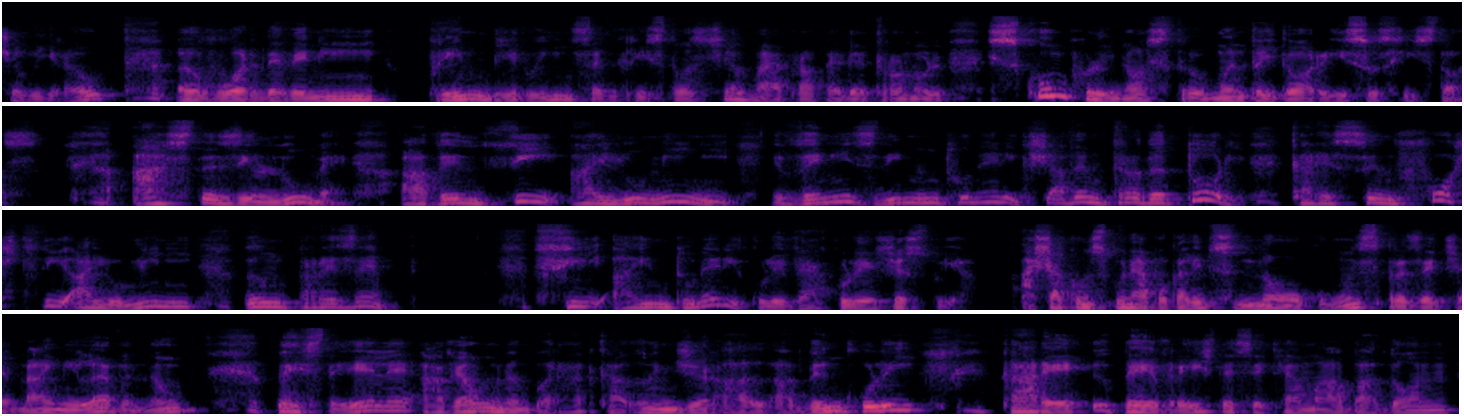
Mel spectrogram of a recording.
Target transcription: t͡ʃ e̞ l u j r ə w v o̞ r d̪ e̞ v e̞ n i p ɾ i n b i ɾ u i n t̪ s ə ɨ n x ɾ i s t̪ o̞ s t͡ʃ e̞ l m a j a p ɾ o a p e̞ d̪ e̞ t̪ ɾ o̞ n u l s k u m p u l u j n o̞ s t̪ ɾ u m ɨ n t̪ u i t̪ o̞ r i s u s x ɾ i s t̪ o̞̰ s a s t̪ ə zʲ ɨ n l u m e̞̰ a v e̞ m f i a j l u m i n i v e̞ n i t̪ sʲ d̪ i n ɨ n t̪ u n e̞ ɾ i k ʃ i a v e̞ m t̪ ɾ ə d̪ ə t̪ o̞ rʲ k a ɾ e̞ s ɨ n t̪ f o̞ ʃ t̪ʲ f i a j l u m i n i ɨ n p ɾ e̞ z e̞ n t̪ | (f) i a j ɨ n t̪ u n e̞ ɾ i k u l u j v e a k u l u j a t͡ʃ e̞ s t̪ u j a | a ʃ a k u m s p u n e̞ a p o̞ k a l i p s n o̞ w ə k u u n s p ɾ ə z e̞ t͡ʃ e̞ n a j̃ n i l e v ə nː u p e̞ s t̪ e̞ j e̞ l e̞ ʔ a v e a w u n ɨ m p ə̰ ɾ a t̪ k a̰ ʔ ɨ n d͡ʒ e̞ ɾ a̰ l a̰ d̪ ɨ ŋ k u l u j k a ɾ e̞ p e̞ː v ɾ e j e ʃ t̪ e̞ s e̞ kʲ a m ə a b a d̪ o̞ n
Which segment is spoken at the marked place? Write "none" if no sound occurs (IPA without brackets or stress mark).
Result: f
